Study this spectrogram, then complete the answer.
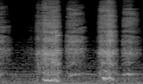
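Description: Two sharp gasps for air from a character in a video game cutscene, each a short, loud intake of breath separated by a quieter pause, close and alone without speech.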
